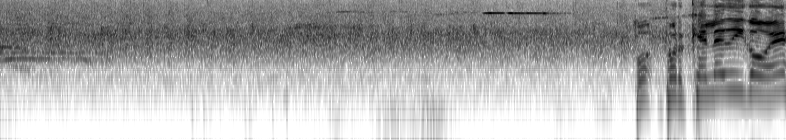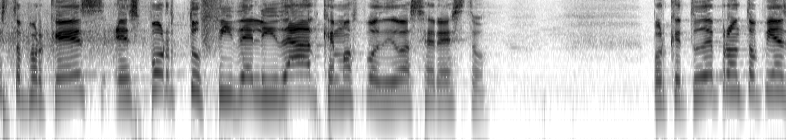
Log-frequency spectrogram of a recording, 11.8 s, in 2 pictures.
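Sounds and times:
audience applause: 0:00.0 - 0:07.2
speech: 0:04.8 - 0:09.6, 0:10.8 - 0:11.7.

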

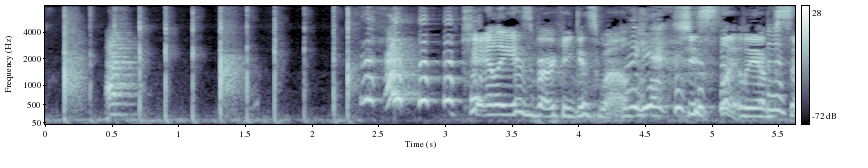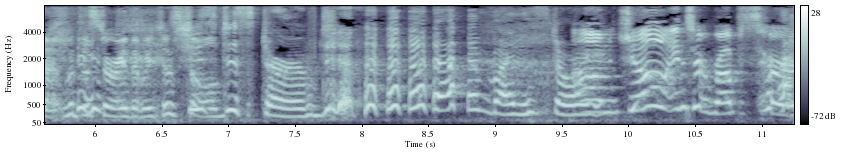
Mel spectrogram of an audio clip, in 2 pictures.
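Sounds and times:
sparse polite golf clap: 0:00.0 - 0:02.5
laughter: 0:02.3 - 0:03.3, 0:04.0 - 0:09.6, 0:11.0 - 0:11.2
speech: 0:03.2 - 0:11.2.

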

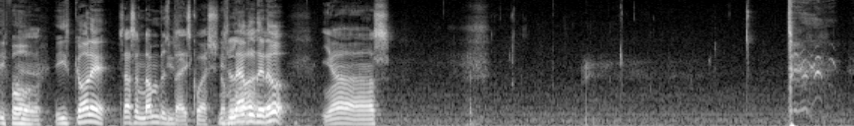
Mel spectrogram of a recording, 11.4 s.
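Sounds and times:
speech: 0:00.0 - 0:05.3
person chewing food noisily: 0:06.4 - 0:10.2.

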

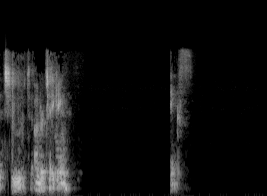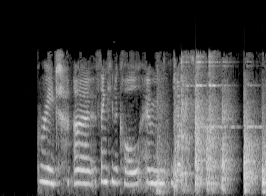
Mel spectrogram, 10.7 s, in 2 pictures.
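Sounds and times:
speech: 0:00.0 - 0:01.5, 0:03.4 - 0:03.8, 0:06.1 - 0:09.8
glass dropping and clattering: 0:08.5 - 0:10.6.

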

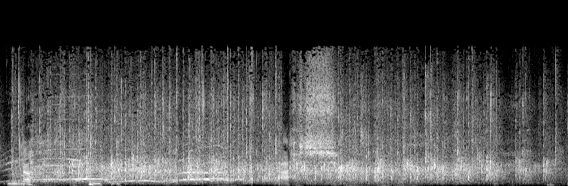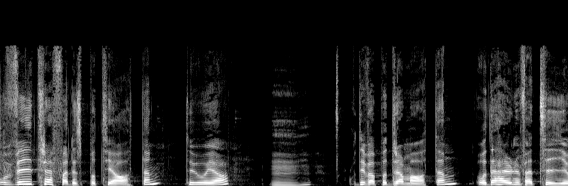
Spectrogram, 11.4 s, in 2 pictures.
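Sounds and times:
speech: 0:00.0 - 0:01.2, 0:05.7 - 0:11.3
audience applause: 0:00.0 - 0:05.7.

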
